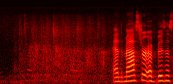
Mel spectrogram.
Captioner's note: audience applauding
